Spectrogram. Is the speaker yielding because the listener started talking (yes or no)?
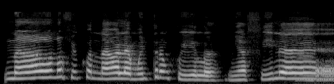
no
